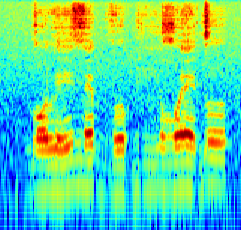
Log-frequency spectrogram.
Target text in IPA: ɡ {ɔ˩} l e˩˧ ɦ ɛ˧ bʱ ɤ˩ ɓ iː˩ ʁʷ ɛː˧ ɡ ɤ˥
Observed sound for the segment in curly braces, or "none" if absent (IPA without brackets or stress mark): ɔ˩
